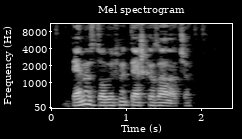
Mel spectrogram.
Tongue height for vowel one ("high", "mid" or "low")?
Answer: mid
